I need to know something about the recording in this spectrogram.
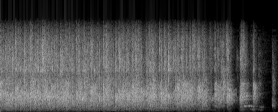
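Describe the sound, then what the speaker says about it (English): An audience at a research forum on smart building controls gives a loud, sustained round of applause that tapers off into a few scattered claps near the end. "let's give a round of applause to you"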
